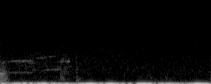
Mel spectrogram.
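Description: A chicken clucking faintly a few times in the first half-second or so, over a steady low rumble of wind on the microphone.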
